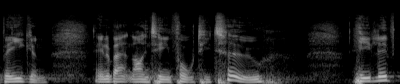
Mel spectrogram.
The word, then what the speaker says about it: vegan: and invented the word vegan I need his pronounced vegan not whatever other kind of pronunciation other people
